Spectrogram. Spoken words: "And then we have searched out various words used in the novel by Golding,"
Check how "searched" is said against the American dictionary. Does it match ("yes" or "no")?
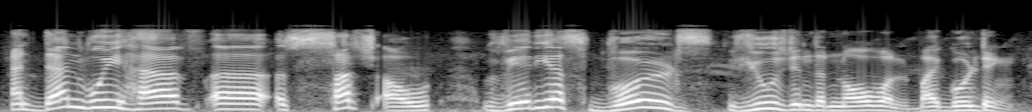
no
